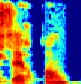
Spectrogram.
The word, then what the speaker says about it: serpents: We don't pronounce the S's on the end, okay? Les serpents, les loups, les lions, les zèbres, les girafes.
